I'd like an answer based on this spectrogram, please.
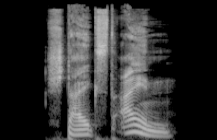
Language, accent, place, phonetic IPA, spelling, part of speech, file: German, Germany, Berlin, [ˌʃtaɪ̯kst ˈaɪ̯n], steigst ein, verb, De-steigst ein.ogg
- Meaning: second-person singular present of einsteigen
